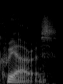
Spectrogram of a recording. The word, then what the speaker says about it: Kriaras: I remember people put a V in there sometimes.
